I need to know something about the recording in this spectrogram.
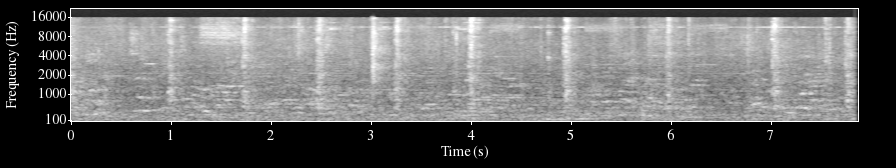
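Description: Footsteps click on a hard floor.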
